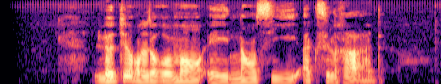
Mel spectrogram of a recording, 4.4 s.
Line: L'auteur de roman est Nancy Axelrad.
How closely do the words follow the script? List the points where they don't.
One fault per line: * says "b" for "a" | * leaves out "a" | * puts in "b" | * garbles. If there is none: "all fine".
all fine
